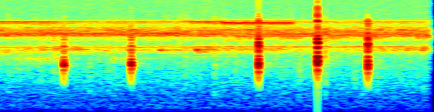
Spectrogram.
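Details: Malabar gliding frog, Rhacophorus malabaricus, in the Western Ghats during the monsoon: five short, clipped knocking notes about half a second apart, set against a steady high insect chorus.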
